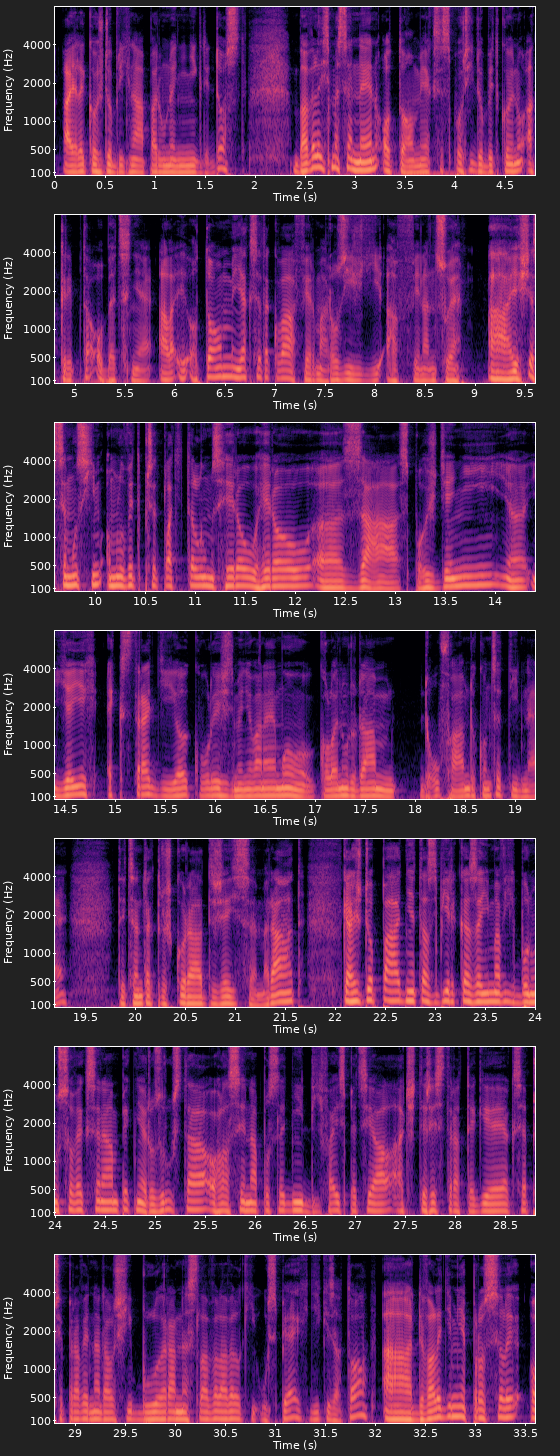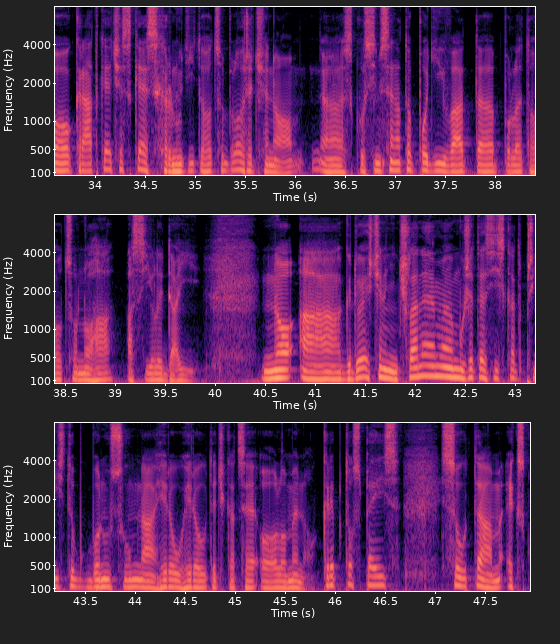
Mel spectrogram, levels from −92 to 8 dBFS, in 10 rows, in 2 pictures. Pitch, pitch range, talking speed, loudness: 125 Hz, 115-145 Hz, 170 wpm, -22 LUFS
